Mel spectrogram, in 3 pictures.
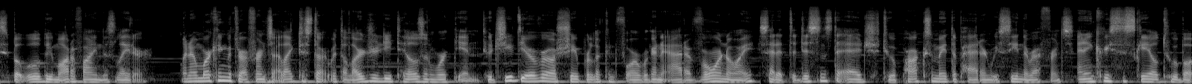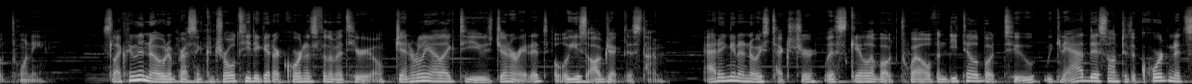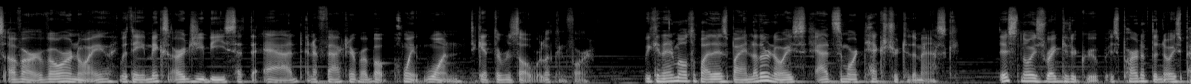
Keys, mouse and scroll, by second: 6.3 middle click, 6.3 scroll up 4, 6.3 shift+a, 7.2 click, 9.2 ctrl+shift+click, 11.6 click, 12.8 x, 13.5 click, 14.1 ctrl+t, 14.9 g, 18.0 click, 18.7 middle click, 18.7 shift+a, 19.8 click, 23.3 ctrl+shift+click, 24.6 click, 25.3 click, 27.0 click, 27.1 ctrl+shift+click, 29.2 ctrl+shift+click, 30.0-31.2 scroll up 9, 30.6 shift+a, 31.9 shift+click, 33.5 click, 34.9 click, 35.4 Tab.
